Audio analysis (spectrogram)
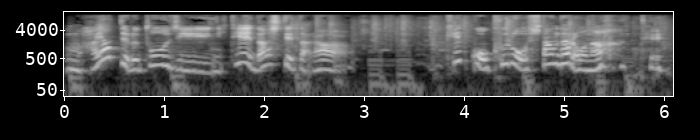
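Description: A woman with a high, animated voice hosts a casual radio talk. She is polite and chatty, moving between conversation and reading out mail, with light music underneath. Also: a little slow. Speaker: radio show host.

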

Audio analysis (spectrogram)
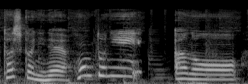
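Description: A woman's voice: high voice, big pitch swings, slow pace, faint music behind. A woman guest talking casually and conversationally on a radio show.

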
